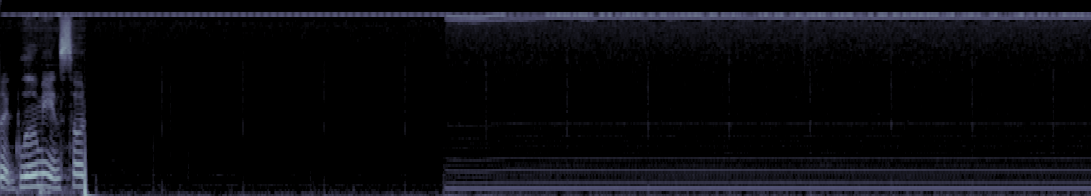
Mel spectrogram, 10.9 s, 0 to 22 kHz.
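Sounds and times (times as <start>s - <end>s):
electrical hum: 0.0s - 10.9s
faint hiss: 1.0s - 10.9s
faint ticks: 4.0s - 10.9s.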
